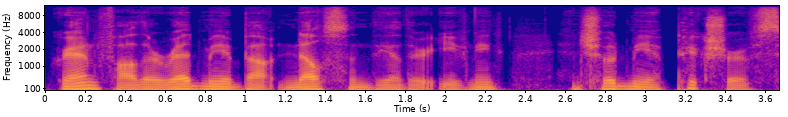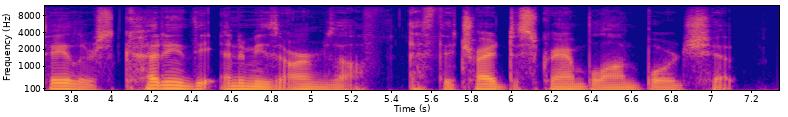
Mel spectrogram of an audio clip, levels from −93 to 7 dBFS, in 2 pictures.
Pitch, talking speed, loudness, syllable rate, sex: 95 Hz, 230 wpm, -20 LUFS, 6.5 syllables/s, male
